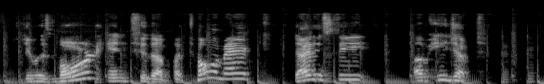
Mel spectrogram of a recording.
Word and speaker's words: Ptolemaic: She was born into the Ptolemaic dynasty of Egypt, or if I don't pronounce the T, Ptolemaic dynasty of Egypt.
